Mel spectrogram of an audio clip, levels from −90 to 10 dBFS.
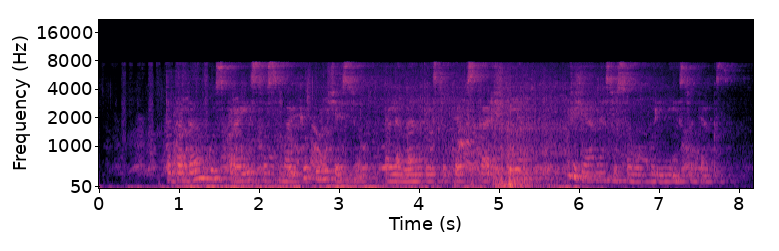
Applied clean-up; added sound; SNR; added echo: none; Bark; 1 dB; reverberation time 1.1 s.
